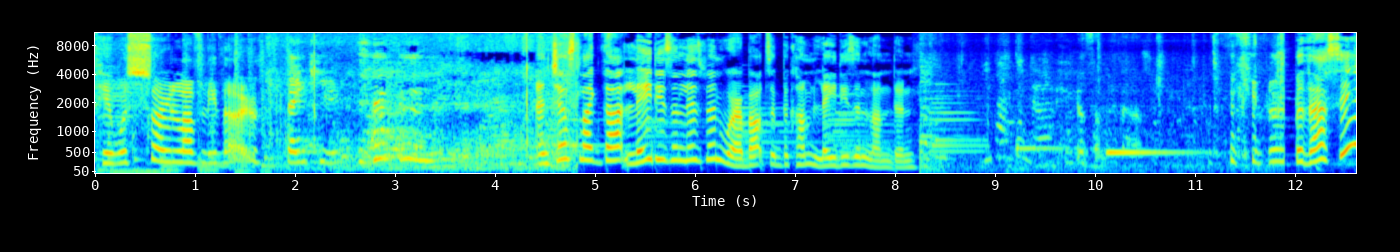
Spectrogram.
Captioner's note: laughs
